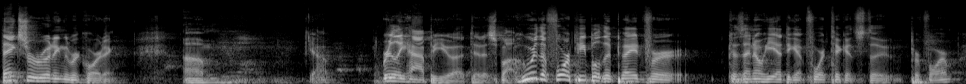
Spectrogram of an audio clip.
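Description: A man of medium pitch with a Canadian accent talks at a fairly quick pace with very wide pitch swings and long, frequent pauses. Noticeable background noise can be heard. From Canada. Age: 30s. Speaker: comedian. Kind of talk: stand-up. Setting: stage with audience.

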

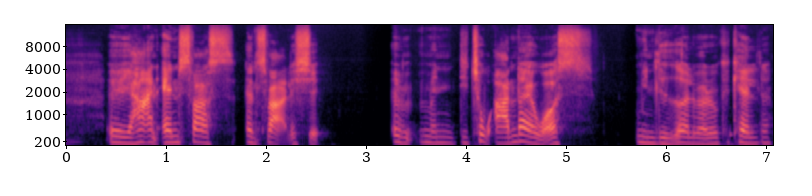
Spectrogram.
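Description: A woman with a fairly low pitch speaks fairly slowly with long, frequent pauses, monotone, flat intonation and big swings in loudness, in a very clean recording with a silent background. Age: 50s. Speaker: labour market policy consultant, cancer survivor. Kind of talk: interview about personal illness. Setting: office lunchroom.

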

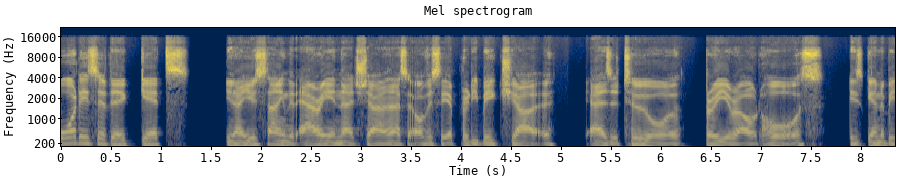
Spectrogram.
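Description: In an Australian accent, the speaker keeps a moderate pace with fairly even intonation and very even loudness, in a dry, close sound with no echo on a very clean recording with a silent background. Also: man. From Australia, Sydney. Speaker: vet and co-host. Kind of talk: casual chat. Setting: studio.

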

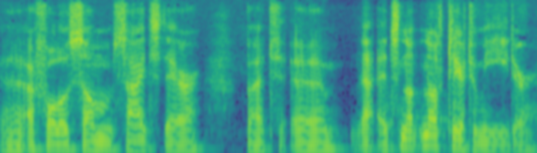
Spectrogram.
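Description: A man speaks with a very deep, low pitch and ordinary pitch variation. The background is quiet. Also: fairly slow pace. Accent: Dutch. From Netherlands. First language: Dutch. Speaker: podcast listener and patron. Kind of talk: casual chat. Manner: halting.

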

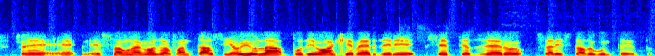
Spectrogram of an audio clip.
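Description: Music runs in the background. A man speaks over it at a moderate pace. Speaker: caller, football fan. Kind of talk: phone-in call.

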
